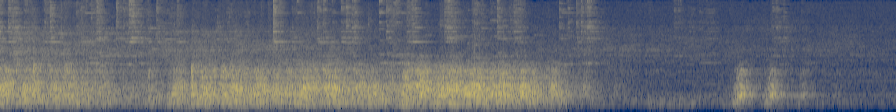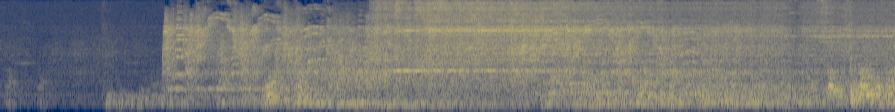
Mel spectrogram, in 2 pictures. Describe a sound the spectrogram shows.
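A lap steel guitar plays drones and slides through an amplifier.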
